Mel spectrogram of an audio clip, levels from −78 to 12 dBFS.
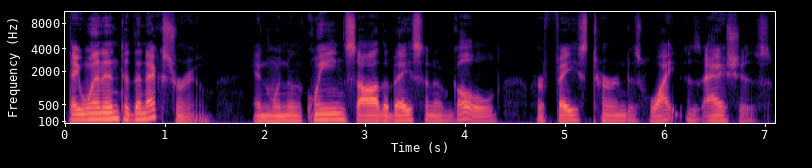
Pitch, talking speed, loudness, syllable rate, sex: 115 Hz, 185 wpm, -20 LUFS, 4.4 syllables/s, male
